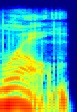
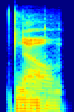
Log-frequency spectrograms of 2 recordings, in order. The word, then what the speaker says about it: Nome: So while most teams started from the Nanana side, Seppala took off from Rome. Nome. No. Hold, please. Nome. And then they went to the Vatican. What the fuck? Rome. I get it. It rhymes.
